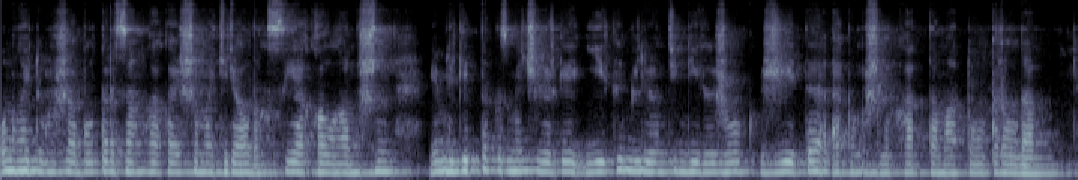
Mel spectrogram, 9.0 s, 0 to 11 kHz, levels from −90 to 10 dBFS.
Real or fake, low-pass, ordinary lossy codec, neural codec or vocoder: fake; none; none; vocoder, 22.05 kHz, 80 mel bands, HiFi-GAN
